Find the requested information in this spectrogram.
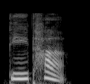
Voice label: "低碳", Chinese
